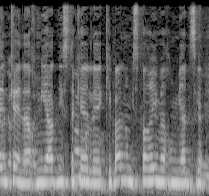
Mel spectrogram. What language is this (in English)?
Hebrew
